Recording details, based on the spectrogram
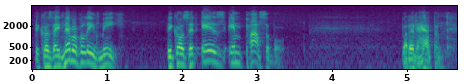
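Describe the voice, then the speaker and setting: A man's voice: on the high side, sing-song, normal speed, pushed and bright, husky, full character voice, rough recording. An actor playing a distraught young man confessing to murder in an old radio drama, stammering and repeating himself. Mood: desperate, insistent. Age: young adult. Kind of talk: mid-century radio drama acting.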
